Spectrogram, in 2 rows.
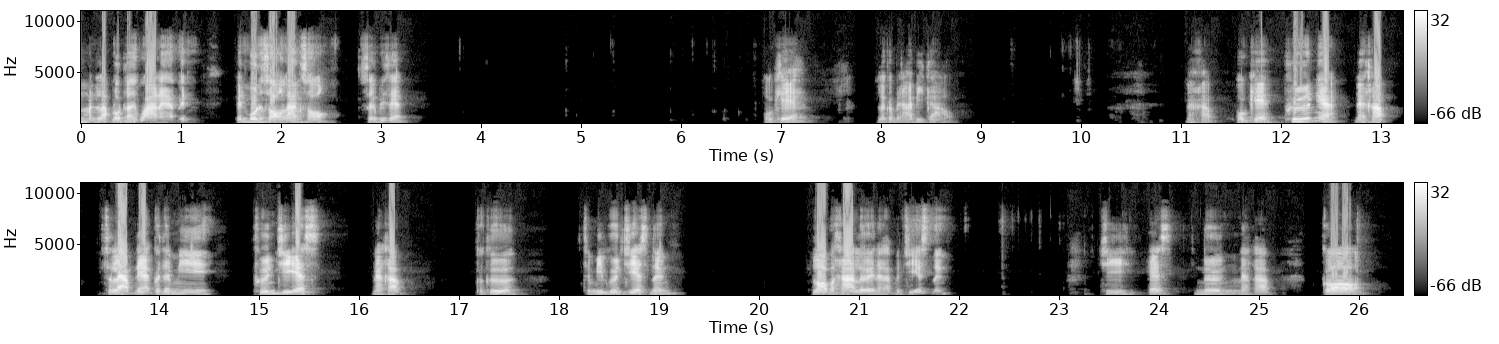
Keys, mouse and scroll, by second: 0.8 2, 1.5 click, 2.0 click, 2.4 2, 3.4 click, 4.7 click, 5.1 2, 5.2 click, 5.8 click, 6.2 click, 8.5 click, 8.7 click, 9.7 BackSpace, 13.3 click, 16.4 click, 18.0 click, 18.8 right click, 19.9 click, 20.7 click, 21.4 click, 22.4 BackSpace, 23.1 shift+g, 23.6 shift+s, 24.4 1, 25.3 click.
